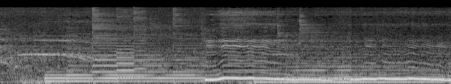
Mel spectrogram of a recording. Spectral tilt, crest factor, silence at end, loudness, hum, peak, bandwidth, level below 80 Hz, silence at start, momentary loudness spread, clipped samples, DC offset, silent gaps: -6 dB/octave; 10 dB; 0 s; -16 LUFS; none; -6 dBFS; 15.5 kHz; -40 dBFS; 0 s; 8 LU; under 0.1%; under 0.1%; none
